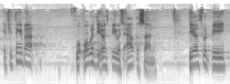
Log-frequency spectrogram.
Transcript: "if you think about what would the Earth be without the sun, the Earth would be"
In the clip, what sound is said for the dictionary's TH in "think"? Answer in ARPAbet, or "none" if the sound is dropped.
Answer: TH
